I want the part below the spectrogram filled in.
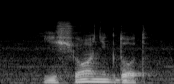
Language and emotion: Russian, neutral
